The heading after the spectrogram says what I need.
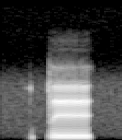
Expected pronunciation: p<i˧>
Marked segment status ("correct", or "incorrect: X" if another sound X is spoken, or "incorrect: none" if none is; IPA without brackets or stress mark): incorrect: ɨ˧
